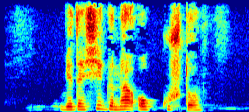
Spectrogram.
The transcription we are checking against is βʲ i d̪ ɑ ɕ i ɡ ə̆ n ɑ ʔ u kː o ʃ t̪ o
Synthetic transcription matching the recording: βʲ e d̪ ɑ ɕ i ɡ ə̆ n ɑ ʔ o kː u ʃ t̪ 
